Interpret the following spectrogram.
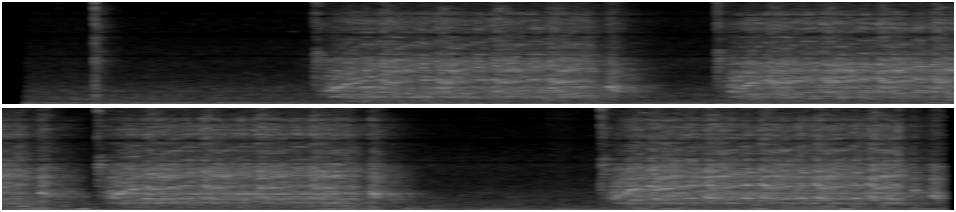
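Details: Vento motorcycle that won't start, battery serviced: four steady starter bursts, engine spinning evenly but never firing.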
